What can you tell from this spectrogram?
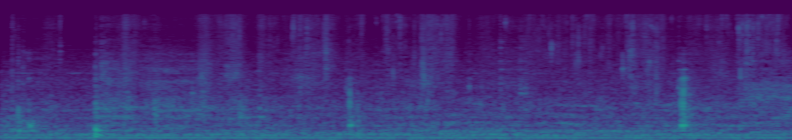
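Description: Fingers mixing mashed spiny gourd with mustard oil on a ceramic plate: soft wet squishing, with three short sharp clicks, about a second in, midway and near the end, over a steady low hum.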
